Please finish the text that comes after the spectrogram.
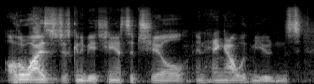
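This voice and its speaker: Enthusiastic low-voiced male show host. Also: fairly even intonation, fast, bright, forceful tone. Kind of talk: casual chat and commentary.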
